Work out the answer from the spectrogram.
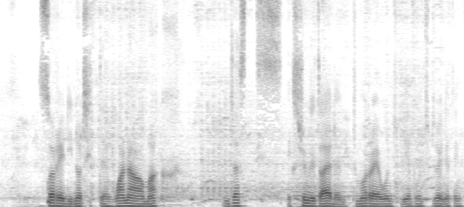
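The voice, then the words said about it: Tired, strained, fading voice. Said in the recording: “my terrible voice. I'm losing my voice.”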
